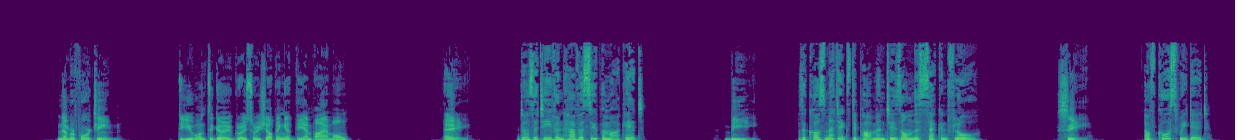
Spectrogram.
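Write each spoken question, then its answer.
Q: Do you want to go grocery shopping at the Empire Mall?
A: A: Does it even have a supermarket?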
